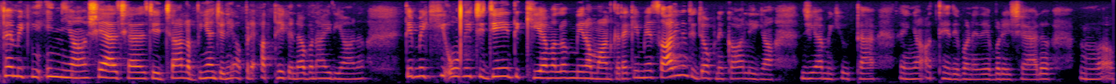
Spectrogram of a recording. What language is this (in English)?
Dogri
